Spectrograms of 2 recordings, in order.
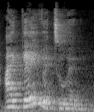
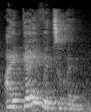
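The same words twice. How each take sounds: Both takes have the same delivery.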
